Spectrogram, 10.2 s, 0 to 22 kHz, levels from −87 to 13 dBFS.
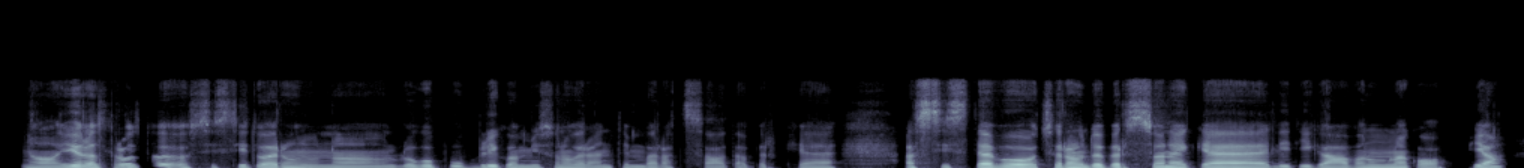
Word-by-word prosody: No, 170 Hz, -2 st, -3 dB
io 195 Hz, +4 st, +5 dB
l'altra 185 Hz, -2 st, 0 dB
volta 190 Hz, -3 st, -1 dB
ho -, -, -2 dB
assistito 180 Hz, +2 st, -7 dB
ero 180 Hz, +3 st, +2 dB
in 190 Hz, -, -2 dB
un 170 Hz, -1 st, -5 dB
luogo 180 Hz, +3 st, -2 dB
pubblico, 175 Hz, +1 st, -2 dB
e -, -, -3 dB
mi 165 Hz, 0 st, -6 dB
sono 180 Hz, +3 st, -7 dB
veramente 170 Hz, 0 st, -6 dB
imbarazzata, 155 Hz, -2 st, -9 dB
perché 155 Hz, 0 st, -10 dB, 0.4 s
assistevo 180 Hz, +2 st, +4 dB
c'erano 185 Hz, +1 st, +2 dB
2 175 Hz, 0 st, +4 dB
persone 185 Hz, +3 st, +2 dB
che 175 Hz, 0 st, +5 dB
litigavano, 170 Hz, 0 st, -2 dB
una 175 Hz, 0 st, +1 dB
coppia, 195 Hz, +8 st, -1 dB
175 Hz, 150 wpm, -23 LUFS, 165-180 Hz, 0.4 s, io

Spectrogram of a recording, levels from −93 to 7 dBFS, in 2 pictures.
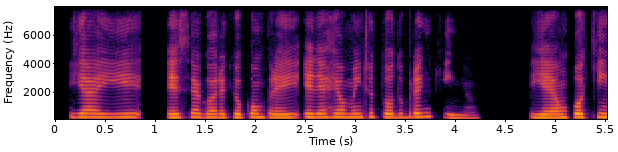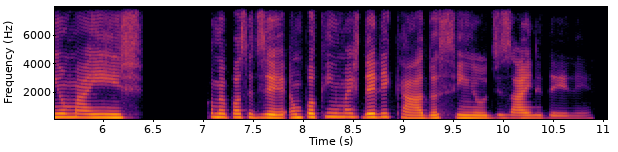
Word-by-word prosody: E 255 Hz, +1 st, -1 dB
aí, 245 Hz, 0 st, -2 dB, 0.2 s
esse 230 Hz, +2 st, 0 dB
agora 230 Hz, -1 st, -1 dB
que 235 Hz, +1 st, -7 dB
eu 230 Hz, -, +4 dB
comprei, 230 Hz, -2 st, 0 dB
ele 245 Hz, 0 st, +2 dB
é -, -, +3 dB
realmente 245 Hz, +1 st, -1 dB
todo 245 Hz, -1 st, 0 dB
branquinho. 225 Hz, -7 st, -4 dB, 0.5 s
E 220 Hz, 0 st, +2 dB
é 220 Hz, 0 st, +2 dB
um 225 Hz, -, +1 dB
pouquinho 245 Hz, +1 st, +3 dB
mais, 230 Hz, -2 st, +2 dB, 0.7 s
como 250 Hz, -1 st, +2 dB
eu -, -, 0 dB
posso 240 Hz, +1 st, -2 dB
dizer, 210 Hz, -1 st, +2 dB
é -, -, -6 dB
um 230 Hz, -, +4 dB
pouquinho 260 Hz, +2 st, +1 dB
mais 260 Hz, -1 st, -3 dB
delicado, 235 Hz, -7 st, +1 dB
assim, 195 Hz, -1 st, -1 dB
o 185 Hz, 0 st, 0 dB
design 185 Hz, -1 st, -6 dB
dele. 175 Hz, -1 st, -15 dB
230 Hz, 165 wpm, -22 LUFS, 205-245 Hz, 0.7 s, eu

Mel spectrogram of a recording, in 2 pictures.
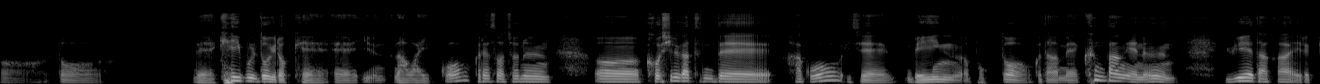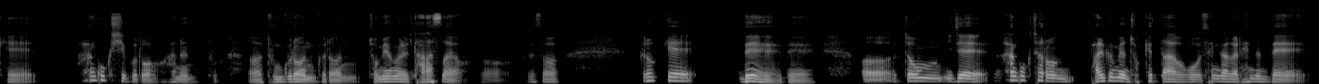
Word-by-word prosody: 어 90 Hz, -3 st, -17 dB, 0.3 s
또 95 Hz, -1 st, -10 dB, 0.9 s
네 90 Hz, -4 st, -4 dB
케이블도 150 Hz, -6 st, +4 dB
이렇게 95 Hz, -5 st, -2 dB
에 95 Hz, -1 st, -5 dB
이 -, -, -9 dB, 0.2 s
나와 90 Hz, -3 st, -4 dB
있고 155 Hz, -, -4 dB
그래서 135 Hz, -1 st, -1 dB
저는 125 Hz, -1 st, -1 dB, 0.4 s
어 125 Hz, -2 st, +3 dB
거실 140 Hz, +5 st, +1 dB
같은 145 Hz, -3 st, 0 dB
데 120 Hz, -3 st, +3 dB, 0.2 s
하고 155 Hz, +10 st, -1 dB
이제 95 Hz, -3 st, -2 dB
메인 110 Hz, +1 st, +1 dB
복도 105 Hz, -6 st, -3 dB
그다음에 95 Hz, 0 st, -4 dB
큰 195 Hz, -, -2 dB
방에는 130 Hz, -, +2 dB, 0.5 s
위에다가 130 Hz, -3 st, +2 dB
이렇게 105 Hz, +1 st, -6 dB, 0.4 s
한국식으로 185 Hz, -, -2 dB
하는 105 Hz, -5 st, -5 dB
두 -, -, -19 dB, 0.3 s
어 105 Hz, -1 st, -2 dB
둥그런 115 Hz, -2 st, +1 dB
그런 -, -, -4 dB
조명을 125 Hz, 0 st, +2 dB
달았어요. 110 Hz, -5 st, +3 dB
어 100 Hz, -1 st, -15 dB, 0.2 s
그래서 115 Hz, -3 st, -6 dB, 0.8 s
그렇게 170 Hz, -1 st, +2 dB, 0.4 s
네 125 Hz, -8 st, +4 dB
네. 95 Hz, -2 st, -4 dB, 0.5 s
어 70 Hz, -1 st, +1 dB
좀 155 Hz, -2 st, +3 dB
이제 145 Hz, -1 st, +4 dB, 0.2 s
'한국처럼 180 Hz, -7 st, +2 dB, 0.2 s
밝으면 155 Hz, +2 st, +5 dB
좋겠다.'고 115 Hz, -2 st, 0 dB
생각을 125 Hz, 0 st, 0 dB
했는데 120 Hz, -6 st, -1 dB
120 Hz, 230 characters per minute, -33 LUFS, 105-140 Hz, 0.9 s, 밝으면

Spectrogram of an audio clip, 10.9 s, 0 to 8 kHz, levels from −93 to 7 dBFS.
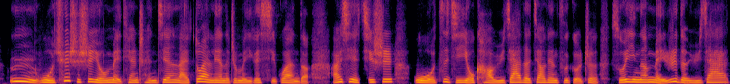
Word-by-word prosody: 嗯， 280 Hz, -9 st, +5 dB
我 200 Hz, -2 st, +4 dB
确 335 Hz, -, 0 dB
实 230 Hz, -8 st, -3 dB
是 240 Hz, +2 st, 0 dB
有 185 Hz, -4 st, +2 dB
每 190 Hz, -7 st, +1 dB
天 205 Hz, +2 st, -4 dB
晨 180 Hz, -3 st, -3 dB
间 205 Hz, +2 st, 0 dB
来 155 Hz, -5 st, -1 dB
锻 245 Hz, +8 st, +2 dB
炼 195 Hz, -3 st, 0 dB
的 170 Hz, -, -2 dB
这 175 Hz, +2 st, -6 dB
么 170 Hz, -1 st, 0 dB
一 155 Hz, -, -2 dB
个 165 Hz, +2 st, -3 dB
习 165 Hz, -2 st, -6 dB
惯 170 Hz, -3 st, -1 dB
的， 140 Hz, -1 st, -4 dB, 0.3 s
而 200 Hz, +5 st, +1 dB
且 235 Hz, -2 st, +1 dB
其 215 Hz, +3 st, -3 dB
实 240 Hz, +2 st, 0 dB, 0.3 s
我 175 Hz, -5 st, +3 dB
自 240 Hz, +9 st, -3 dB
己 190 Hz, -3 st, -3 dB
有 175 Hz, -1 st, +2 dB
考 175 Hz, -4 st, -2 dB
瑜 165 Hz, +2 st, 0 dB
伽 200 Hz, +4 st, +1 dB
的 185 Hz, -3 st, +1 dB
教 195 Hz, +3 st, -1 dB
练 190 Hz, -1 st, 0 dB
资 185 Hz, +1 st, -4 dB
格 145 Hz, -6 st, -3 dB
证， 165 Hz, -2 st, -5 dB, 0.2 s
所 200 Hz, +2 st, 0 dB
以 230 Hz, 0 st, +4 dB
呢， 220 Hz, -1 st, +3 dB
每 200 Hz, -10 st, +2 dB
日 245 Hz, +10 st, +1 dB
的 200 Hz, -5 st, 0 dB
瑜 165 Hz, -1 st, -2 dB
伽 200 Hz, +3 st, -3 dB
195 Hz, 250 characters per minute, -19 LUFS, 170-215 Hz, 0.3 s, 嗯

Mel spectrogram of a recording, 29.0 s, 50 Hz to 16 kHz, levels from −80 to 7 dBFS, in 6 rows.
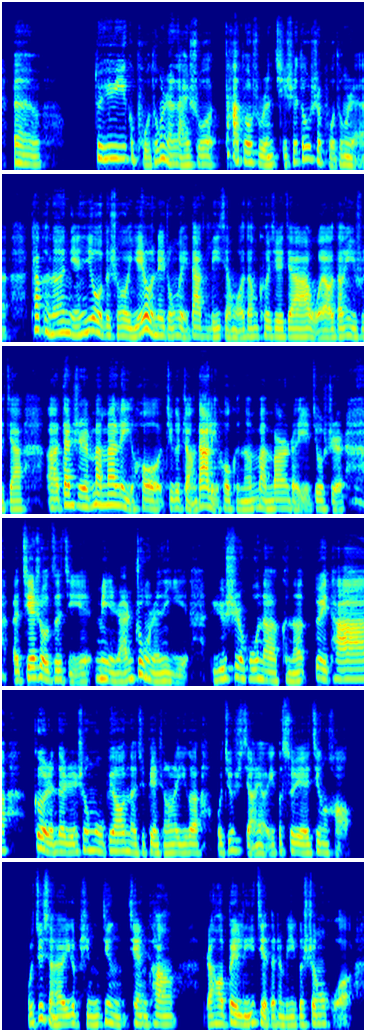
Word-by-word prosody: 嗯， 150 Hz, -4 st, -2 dB, 0.7 s
对 245 Hz, -3 st, 0 dB
于 245 Hz, +1 st, +1 dB
一 235 Hz, 0 st, 0 dB
个 250 Hz, +1 st, -8 dB
普 135 Hz, -10 st, -8 dB
通 190 Hz, -, -2 dB
人 150 Hz, -11 st, -1 dB
来 135 Hz, -1 st, -2 dB
说， 145 Hz, +1 st, -4 dB, 0.2 s
大 -, -, +4 dB
多 180 Hz, -3 st, +3 dB
数 175 Hz, -4 st, -9 dB
人 130 Hz, +2 st, -2 dB
其 140 Hz, +1 st, -7 dB
实 165 Hz, +6 st, -5 dB
都 230 Hz, +5 st, -2 dB
是 220 Hz, -6 st, -2 dB
普 180 Hz, -, -9 dB
通 140 Hz, -2 st, -4 dB
人。 125 Hz, -, -7 dB, 0.3 s
他 260 Hz, -, +4 dB
可 230 Hz, -5 st, -4 dB
能 195 Hz, +3 st, 0 dB
年 175 Hz, +2 st, -1 dB
幼 225 Hz, -4 st, +4 dB
的 160 Hz, 0 st, -3 dB
时 155 Hz, -1 st, -7 dB
候 150 Hz, -1 st, 0 dB
也 140 Hz, +4 st, +2 dB
有 265 Hz, -, +9 dB
那 160 Hz, -3 st, -1 dB
种 145 Hz, 0 st, -4 dB
伟 -, -, -2 dB
大 150 Hz, -1 st, +3 dB
的 145 Hz, -1 st, -13 dB
理 135 Hz, +1 st, -3 dB
想， 130 Hz, -3 st, -6 dB
我 115 Hz, -, -4 dB
要 -, -, -2 dB
当 135 Hz, +2 st, -4 dB
科 145 Hz, 0 st, -4 dB
学 135 Hz, -1 st, -1 dB
家， 135 Hz, 0 st, +3 dB
我 -, -, -1 dB
要 -, -, +4 dB
当 140 Hz, +2 st, 0 dB
艺 145 Hz, -3 st, -4 dB
术 135 Hz, -1 st, -9 dB
家。 135 Hz, +1 st, -1 dB, 0.3 s
啊， 150 Hz, 0 st, +1 dB
但 195 Hz, +2 st, +5 dB
是 175 Hz, -3 st, +4 dB
慢 195 Hz, +2 st, +2 dB
慢 200 Hz, 0 st, +5 dB
了 185 Hz, -, +5 dB
以 140 Hz, -, -3 dB
后， 140 Hz, +1 st, +1 dB
这 150 Hz, -, -7 dB
个 150 Hz, 0 st, -4 dB
长 -, -, -1 dB
大 180 Hz, 0 st, +10 dB
了 -, -, 0 dB
以 -, -, -9 dB
后， 140 Hz, -2 st, 0 dB
可 135 Hz, 0 st, -12 dB
能 130 Hz, +2 st, -4 dB
慢 150 Hz, -4 st, 0 dB
慢 145 Hz, +1 st, 0 dB
儿 145 Hz, 0 st, 0 dB
的 -, -, -2 dB
也 -, -, -8 dB
就 140 Hz, -1 st, -3 dB
是， 120 Hz, -3 st, -3 dB, 0.4 s
呃， -, -, 0 dB
接 185 Hz, +6 st, +8 dB
受 185 Hz, -4 st, +4 dB
自 155 Hz, +1 st, -3 dB
己 125 Hz, -3 st, -7 dB
泯 170 Hz, -5 st, +1 dB
然 135 Hz, +6 st, -3 dB
众 195 Hz, -7 st, +2 dB
人 135 Hz, 0 st, -3 dB
矣， 110 Hz, -3 st, -11 dB, 0.3 s
于 155 Hz, +4 st, -3 dB
是 180 Hz, +1 st, +1 dB
乎 170 Hz, 0 st, -3 dB
呢， 145 Hz, -5 st, 0 dB
可 135 Hz, -, -14 dB
能 135 Hz, +3 st, -3 dB
对 175 Hz, -4 st, +2 dB
他 165 Hz, +1 st, +5 dB, 0.3 s
个 225 Hz, -, +6 dB
人 140 Hz, -, +1 dB
的 155 Hz, -1 st, 0 dB
人 145 Hz, +1 st, -3 dB
生 175 Hz, +1 st, -2 dB
目 170 Hz, -3 st, -3 dB
标 165 Hz, 0 st, +1 dB
呢 150 Hz, -4 st, -4 dB
就 140 Hz, +2 st, -11 dB
变 140 Hz, -1 st, -1 dB
成 135 Hz, 0 st, -5 dB
了 140 Hz, -, -2 dB
一 135 Hz, 0 st, -5 dB
个， 140 Hz, -1 st, +1 dB, 0.2 s
我 145 Hz, -, -6 dB
就 170 Hz, +5 st, -7 dB
是 170 Hz, -, -9 dB
想 175 Hz, -5 st, -2 dB
要 135 Hz, -, -5 dB
一 135 Hz, -, -6 dB
个 145 Hz, -, -10 dB
岁 150 Hz, +1 st, -2 dB
月 135 Hz, -2 st, +2 dB
静 140 Hz, +1 st, -6 dB
好， -, -, -8 dB, 0.5 s
我 155 Hz, -, -5 dB
就 245 Hz, +9 st, -1 dB
想 195 Hz, -, 0 dB
要 140 Hz, -, +1 dB
一 140 Hz, +1 st, +2 dB
个 160 Hz, -, -2 dB
平 140 Hz, -1 st, -6 dB
静 140 Hz, -6 st, -5 dB
健 145 Hz, +1 st, 0 dB
康， 140 Hz, 0 st, -1 dB, 0.3 s
然 145 Hz, +1 st, -1 dB
后 155 Hz, 0 st, +2 dB
被 160 Hz, +2 st, +5 dB
理 145 Hz, +2 st, 0 dB
解 170 Hz, -, +2 dB
的 -, -, 0 dB
这 140 Hz, -, -6 dB
么 130 Hz, -, -6 dB
一 135 Hz, -, -3 dB
个 140 Hz, +1 st, -5 dB
生 150 Hz, +2 st, -1 dB
活。 150 Hz, -, -6 dB
145 Hz, 290 characters per minute, -24 LUFS, 135-170 Hz, 0.7 s, 大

